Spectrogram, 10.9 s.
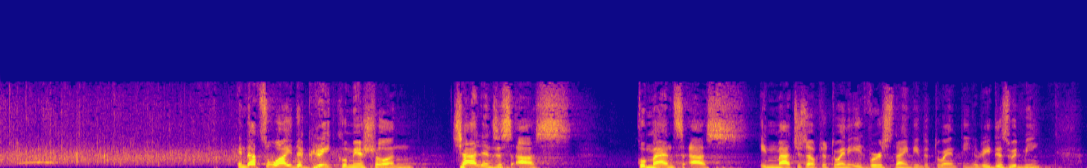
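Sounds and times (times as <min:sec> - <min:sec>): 
audience applause: 0:00.0 - 0:02.5
speech: 0:02.4 - 0:05.7, 0:06.4 - 0:10.8.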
